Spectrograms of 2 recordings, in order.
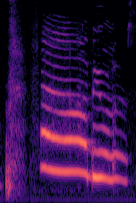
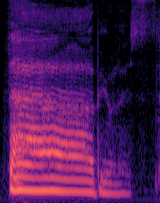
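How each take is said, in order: First: "Fabulous" sung high and slow; a high, drawn-out "Fabulous". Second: "Fabulous" said low and slow. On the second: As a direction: drop "Fabulous" low and draw it out. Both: Shown as a demonstration. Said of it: "Can you say fabulous?".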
